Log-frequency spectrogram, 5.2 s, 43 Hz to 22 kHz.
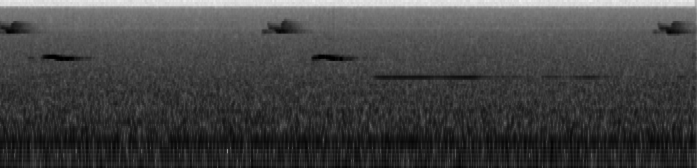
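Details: Single tufted titmouse phrases, recorded on a Nikon D3500 with a Tamron 500mm lens: a high sharp note, then a lower short whistle, repeated about every two seconds, with a faint hum in the background.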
